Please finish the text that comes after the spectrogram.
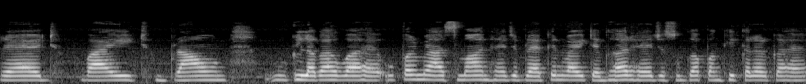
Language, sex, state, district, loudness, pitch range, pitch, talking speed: Hindi, female, Bihar, West Champaran, -15 LUFS, 195-205 Hz, 200 Hz, 165 wpm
